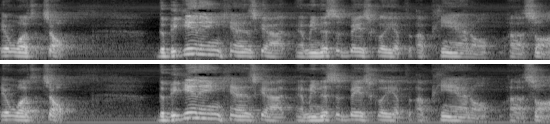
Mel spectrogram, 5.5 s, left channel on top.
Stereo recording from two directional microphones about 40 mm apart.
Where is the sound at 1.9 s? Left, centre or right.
Centre.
